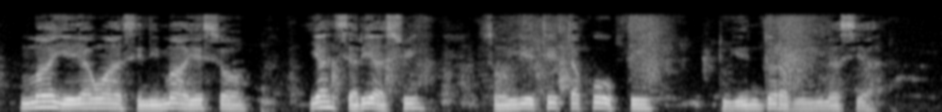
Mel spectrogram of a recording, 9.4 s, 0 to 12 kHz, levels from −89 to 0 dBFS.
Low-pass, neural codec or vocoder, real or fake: 7.2 kHz; none; real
